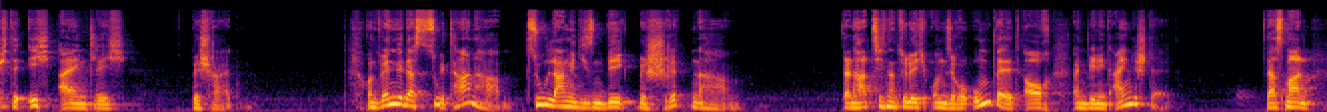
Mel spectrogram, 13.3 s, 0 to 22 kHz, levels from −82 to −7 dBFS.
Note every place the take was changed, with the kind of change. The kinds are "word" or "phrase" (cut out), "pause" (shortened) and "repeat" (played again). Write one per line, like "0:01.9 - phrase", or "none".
0:04.4 - word
0:05.2 - pause
0:10.7 - word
